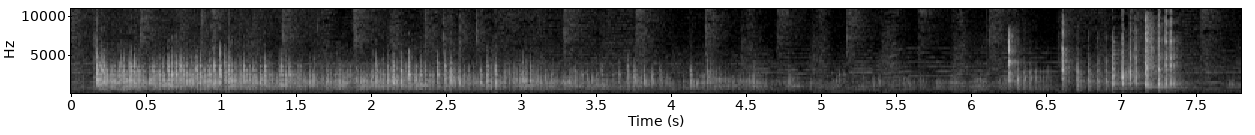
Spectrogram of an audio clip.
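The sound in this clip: Rattling clicks of a prize wheel being spun, a dense run of many rapid ticks. A burst of sharper, louder clatter comes near the end.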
